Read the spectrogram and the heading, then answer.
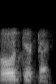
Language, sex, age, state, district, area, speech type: Tamil, male, 45-60, Tamil Nadu, Perambalur, urban, conversation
